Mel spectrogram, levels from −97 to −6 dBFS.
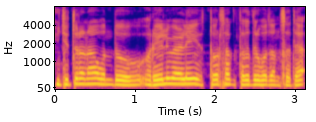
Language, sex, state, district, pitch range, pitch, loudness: Kannada, male, Karnataka, Raichur, 165-190 Hz, 175 Hz, -11 LUFS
